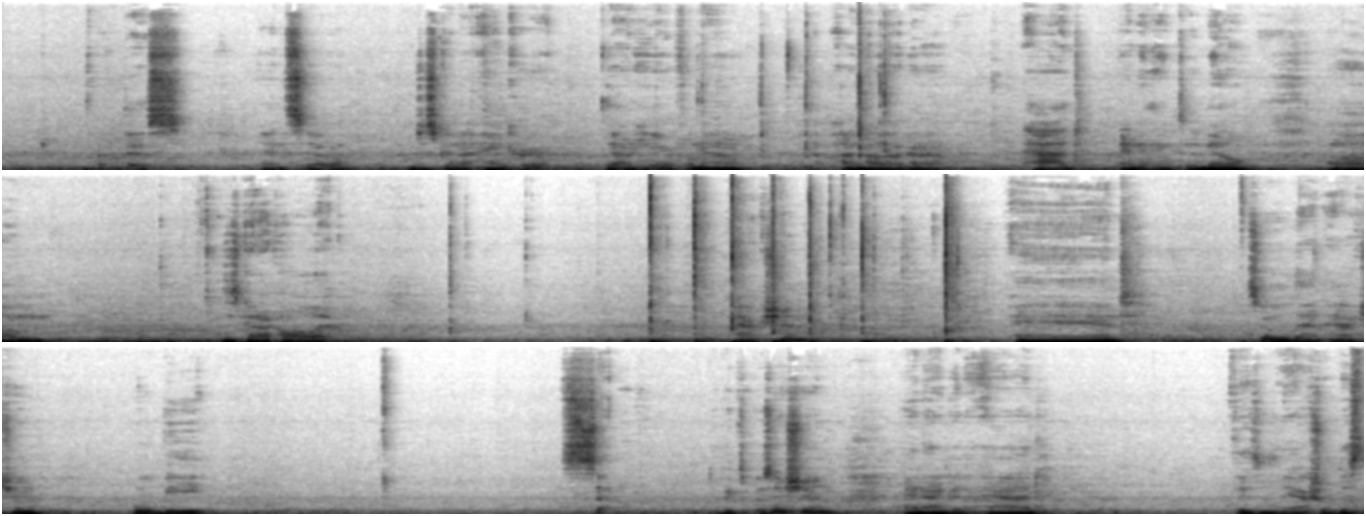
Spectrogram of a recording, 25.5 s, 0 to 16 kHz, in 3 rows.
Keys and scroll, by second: 13.7 super+g, 14.9 super+r, 15.2 super+a.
